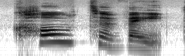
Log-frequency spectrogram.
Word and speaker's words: cultivate: 再来呢就是 cultivate，应该是 t，那我们一样把它念成 d 的音 cultivate，coal 有一个很像那个煤那个 coal。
